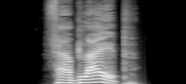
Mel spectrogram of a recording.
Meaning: 1. whereabouts 2. disposition
- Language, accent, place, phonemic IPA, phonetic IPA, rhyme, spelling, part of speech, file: German, Germany, Berlin, /fɛʁˈblaɪ̯p/, [fɛɐ̯ˈblaɪ̯pʰ], -aɪ̯p, Verbleib, noun, De-Verbleib.ogg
